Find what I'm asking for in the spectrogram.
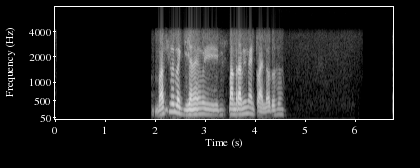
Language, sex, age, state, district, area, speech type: Dogri, male, 18-30, Jammu and Kashmir, Samba, rural, conversation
